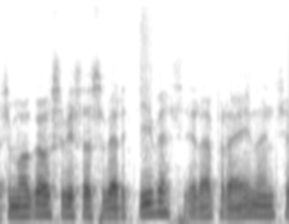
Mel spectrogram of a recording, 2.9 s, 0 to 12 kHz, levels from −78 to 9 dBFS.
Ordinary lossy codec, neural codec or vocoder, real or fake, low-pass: AAC, 48 kbps; none; real; 10.8 kHz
